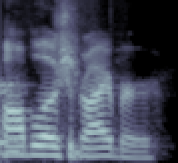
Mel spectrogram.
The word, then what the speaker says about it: Pablo Schreiber: Pablo Schreiber.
